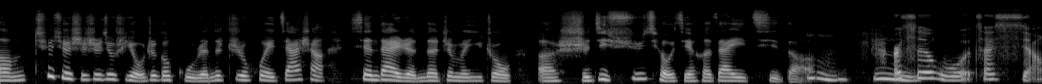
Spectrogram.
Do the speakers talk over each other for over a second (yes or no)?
no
